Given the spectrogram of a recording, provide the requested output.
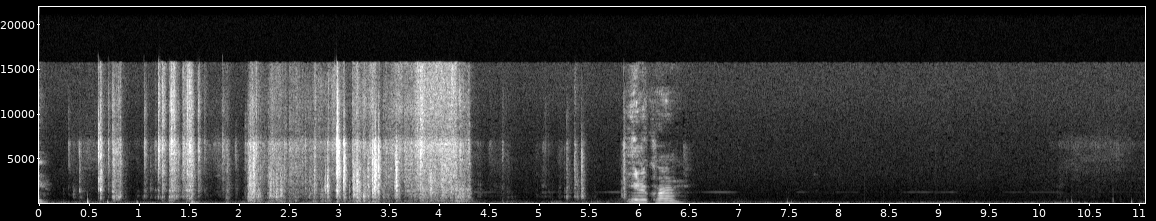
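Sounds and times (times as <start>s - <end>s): plastic crinkling and rattling: 0.3s - 4.4s, 5.2s - 5.5s.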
